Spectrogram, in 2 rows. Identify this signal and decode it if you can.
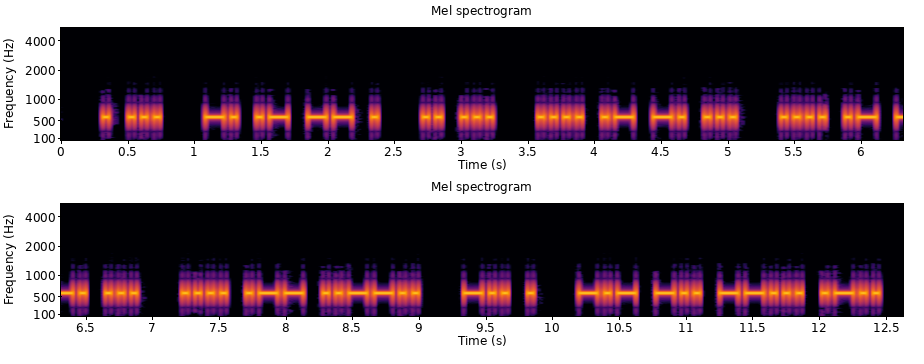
Morse code, heard as a keyed tone, about 25 wpm, 570 Hz. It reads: ES NAME IS HANS HANS HW? DE KD7L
